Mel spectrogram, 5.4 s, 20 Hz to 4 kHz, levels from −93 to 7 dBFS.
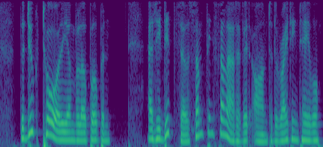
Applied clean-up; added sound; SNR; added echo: none; none; none; none.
